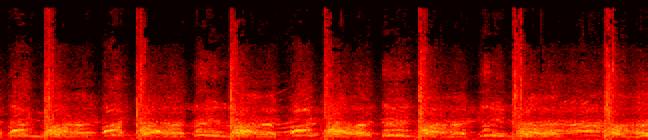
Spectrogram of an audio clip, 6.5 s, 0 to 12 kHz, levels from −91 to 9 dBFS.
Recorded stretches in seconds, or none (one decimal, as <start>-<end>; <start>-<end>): 3.5-4.5; 5.7-6.5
